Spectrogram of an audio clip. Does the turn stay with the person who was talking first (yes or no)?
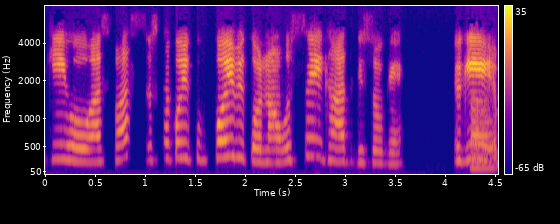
yes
